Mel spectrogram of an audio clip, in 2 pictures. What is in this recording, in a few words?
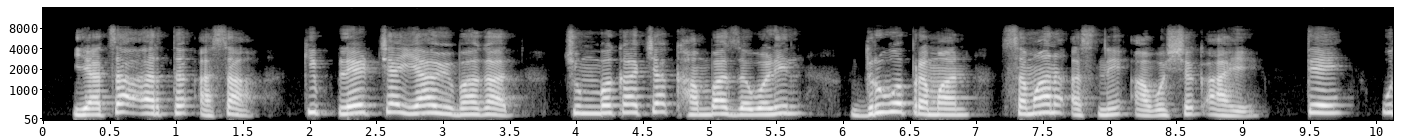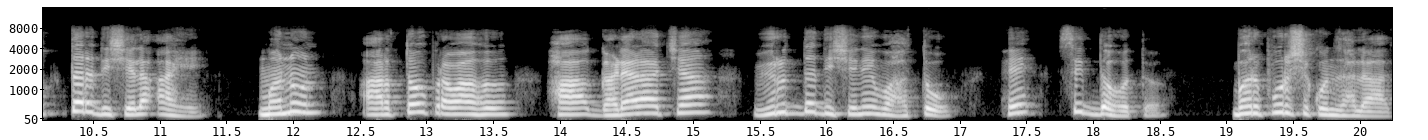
Marathi, Male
